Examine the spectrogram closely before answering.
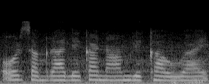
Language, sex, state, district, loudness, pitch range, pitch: Hindi, female, Uttar Pradesh, Gorakhpur, -26 LUFS, 190-195 Hz, 195 Hz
